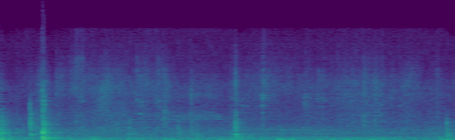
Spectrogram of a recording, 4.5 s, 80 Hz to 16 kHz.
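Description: Silicone cover being pressed by hand into the plate of a 3D sublimation heat press: two sharp knocks in the first half second, then light scattered taps and rubbing over a steady low background noise.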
